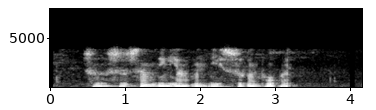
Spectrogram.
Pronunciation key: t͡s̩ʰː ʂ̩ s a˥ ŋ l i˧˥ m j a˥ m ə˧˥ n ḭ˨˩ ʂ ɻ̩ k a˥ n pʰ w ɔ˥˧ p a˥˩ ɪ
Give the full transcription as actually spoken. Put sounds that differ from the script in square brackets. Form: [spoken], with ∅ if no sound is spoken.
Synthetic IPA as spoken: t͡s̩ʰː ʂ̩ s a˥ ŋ l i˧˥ [ŋ] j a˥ m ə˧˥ n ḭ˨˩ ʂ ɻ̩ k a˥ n pʰ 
